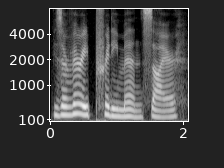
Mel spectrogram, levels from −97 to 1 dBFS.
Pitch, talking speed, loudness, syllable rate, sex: 195 Hz, 175 wpm, -17 LUFS, 5.4 syllables/s, female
